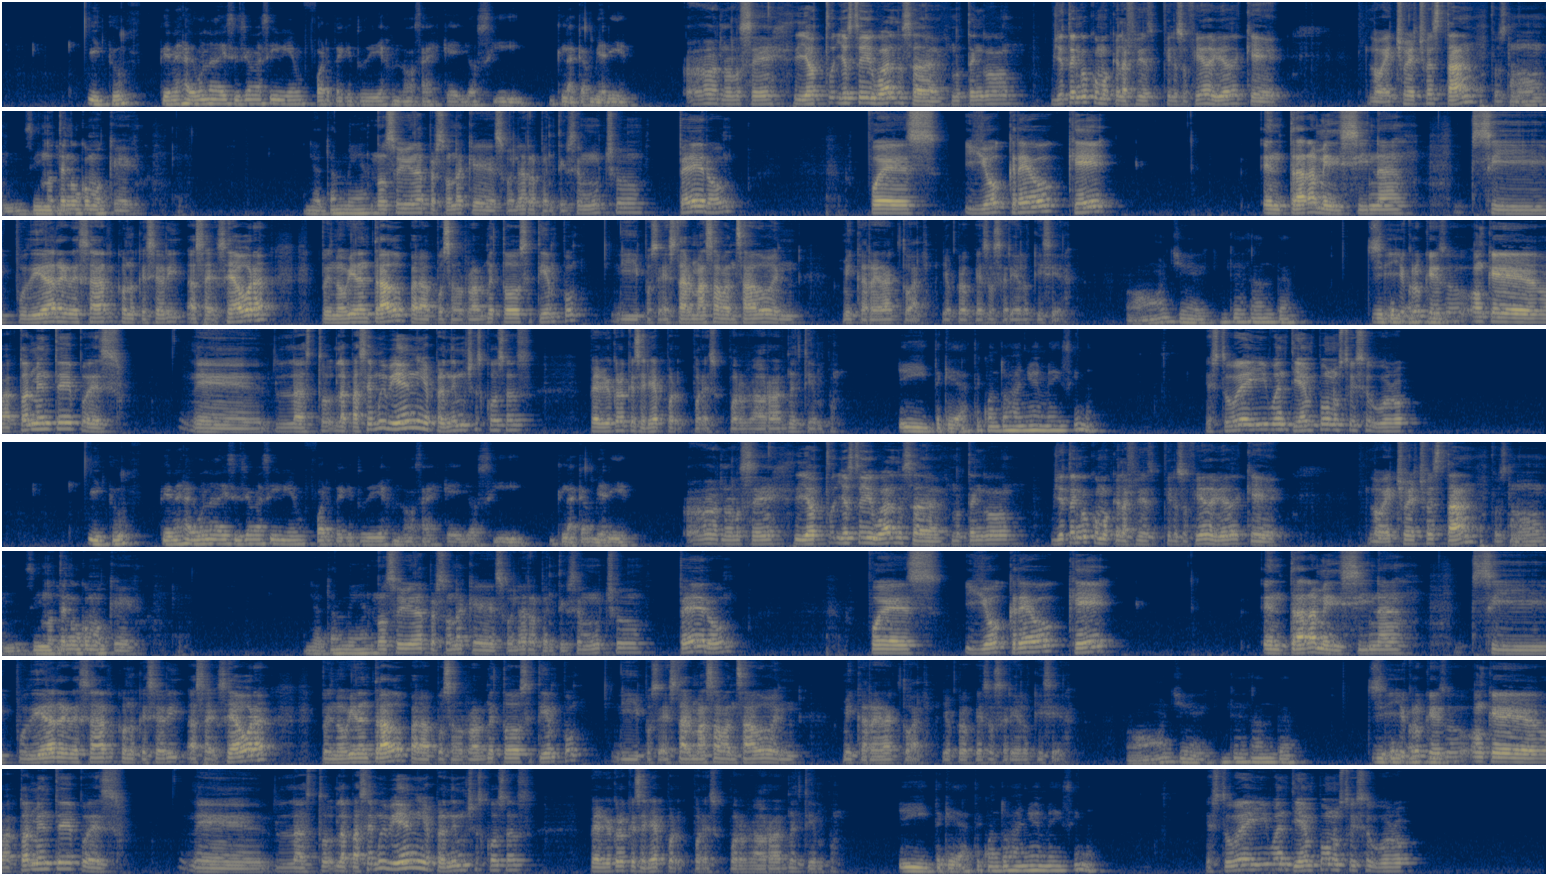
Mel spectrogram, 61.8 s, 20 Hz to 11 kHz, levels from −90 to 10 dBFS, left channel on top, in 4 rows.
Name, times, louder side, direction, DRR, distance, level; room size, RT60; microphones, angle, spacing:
voice 1, 0.9-1.3 1.6-6.3 15.1-16.5 18.5-19.2 42.1-43.8 44.6-45.3 55.3-57.3, equal, 85° left, 1.8 m, -35 dB
voice 2, 6.8-10.1 10.5-12.8 13.7-15.4 15.8-16.8 19.1-21.8 22.2-22.7 24.1-24.8 25.1-26.5 28.1-36.6 37.0-38.8 39.3-41.6 44.5-47.5 48.1-51.6 52.2-54.7 58.4-60.3, left 2 dB, 45° left, 1.5 m, -30 dB
11.0 x 4.8 x 5.1 m
head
